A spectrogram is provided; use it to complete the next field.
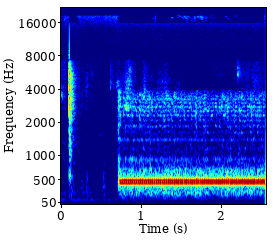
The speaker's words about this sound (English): Okay, we're calling him now.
